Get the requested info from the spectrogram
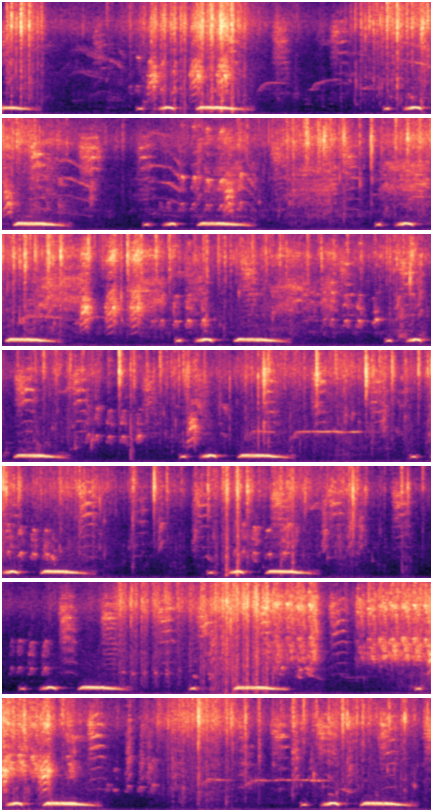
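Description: A bird in the aviary calling over and over, a short low phrase of two or three falling notes about every two seconds. Behind it are soft splashes and wing-flaps from birds bathing in the pond.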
